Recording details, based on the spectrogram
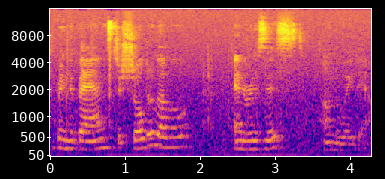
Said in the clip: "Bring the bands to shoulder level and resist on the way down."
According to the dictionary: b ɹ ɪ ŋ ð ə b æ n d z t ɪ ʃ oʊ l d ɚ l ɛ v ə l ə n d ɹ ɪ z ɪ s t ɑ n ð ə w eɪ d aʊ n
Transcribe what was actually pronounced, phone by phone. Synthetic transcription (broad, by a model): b ɹ ɪ ŋ ð ə b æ n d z t ɪ ʃ oʊ l d ɚ l ɛ v l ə n ɹ ɪ z ɪ s t n ð ə w eɪ d aʊ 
